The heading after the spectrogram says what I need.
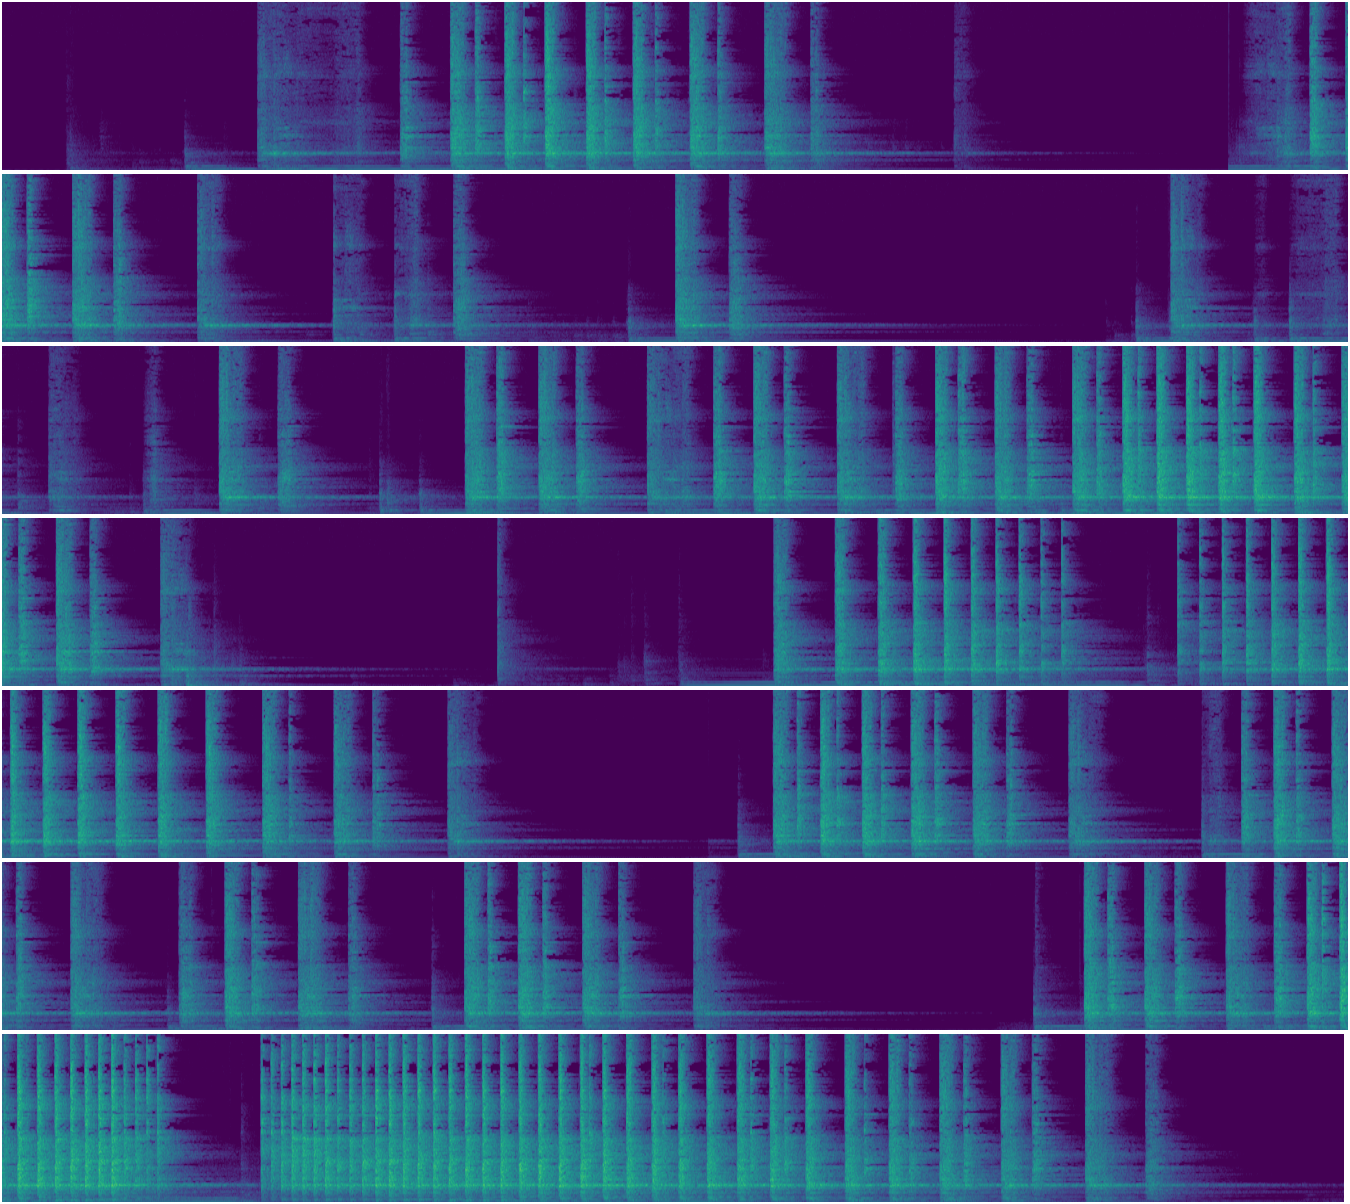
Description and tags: Old Fan Stereo Contact Mic 'unprocessed Blade hits the fan.
Contact, Fan, Mic, Old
